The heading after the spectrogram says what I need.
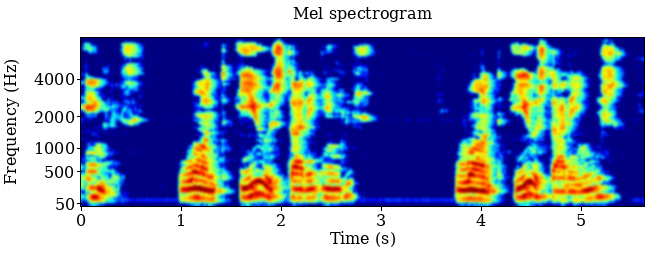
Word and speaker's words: won't: Y la forma contraída del will not es won't. Sí tiene un cambio, pues, que se debe observar, porque no es willent, por ejemplo. ¿De acuerdo? No se pronuncia willent, es won't. La forma contraída es won't.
